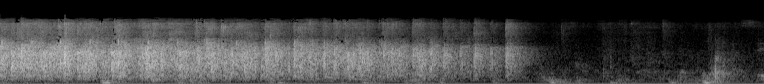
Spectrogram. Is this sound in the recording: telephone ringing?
no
